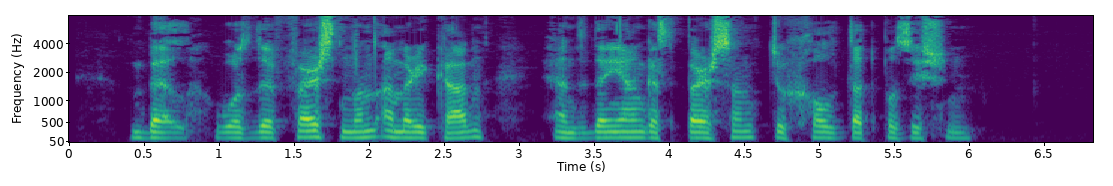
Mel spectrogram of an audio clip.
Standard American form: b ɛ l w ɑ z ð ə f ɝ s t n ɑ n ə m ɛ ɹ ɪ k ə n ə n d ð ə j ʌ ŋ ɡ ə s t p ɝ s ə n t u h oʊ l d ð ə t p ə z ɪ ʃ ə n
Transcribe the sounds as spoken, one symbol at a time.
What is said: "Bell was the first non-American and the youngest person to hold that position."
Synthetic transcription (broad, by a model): b ɛ l w ɑ z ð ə f ɝ s t n ɑ n ə m ɛ ɹ ɪ k ə n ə n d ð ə j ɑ ŋ ɡ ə s t p ɝ s ə n t u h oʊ l d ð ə t p ə z ɪ ʃ ə n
